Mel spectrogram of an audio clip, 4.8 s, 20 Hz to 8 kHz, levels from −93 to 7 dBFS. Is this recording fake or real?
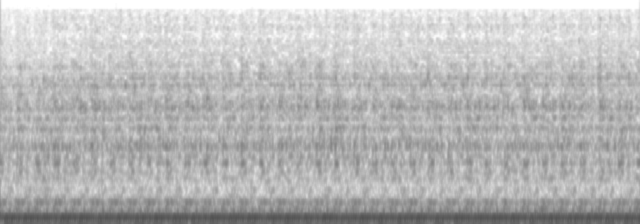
real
